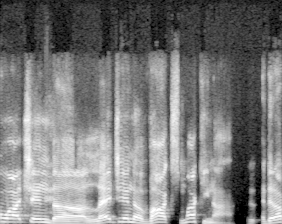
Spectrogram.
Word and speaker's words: Machina: randy we are watching the legend of vox machina did i pronounce that right machina yeah you said it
